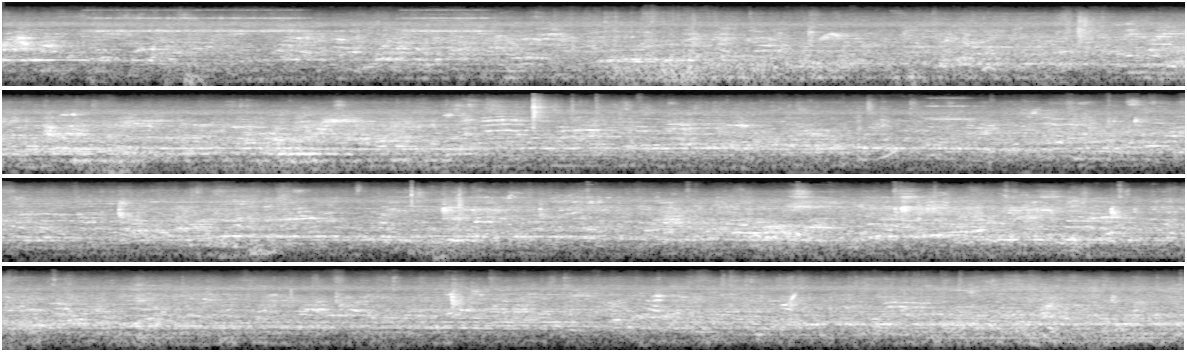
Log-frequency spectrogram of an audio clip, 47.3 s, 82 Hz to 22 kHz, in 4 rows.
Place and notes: {"title": "Calle Dietro Il Paludo, Venezia VE, Italien - Venice Biennale - Belgic Pavillion - video installation", "date": "2022-07-11 12:00:00", "description": "At the venice Biennale 2022 - inside the exhibition of the belgic pavillion showing the video installation \"the nature of the game\" by Francis Alÿs. The sound of children voices performing different games out of several different countries plus visitors in the crowded exhibition hall.\ninternational enviroments and sound- and art scapes", "latitude": "45.43", "longitude": "12.36", "altitude": "4", "timezone": "Europe/Rome"}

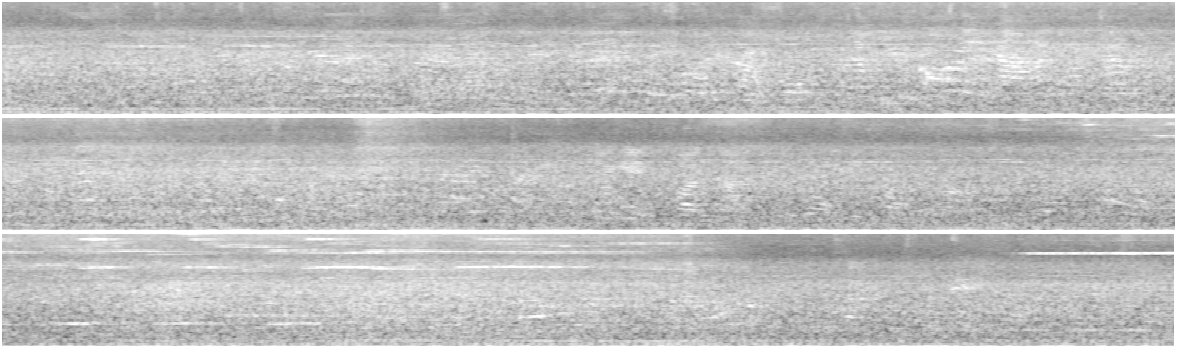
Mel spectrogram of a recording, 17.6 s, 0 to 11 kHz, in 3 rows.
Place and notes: {"title": "New Taipei City, Taiwan - Bus Transfer Station", "date": "2012-10-31 20:17:00", "latitude": "25.01", "longitude": "121.46", "altitude": "14", "timezone": "Asia/Taipei"}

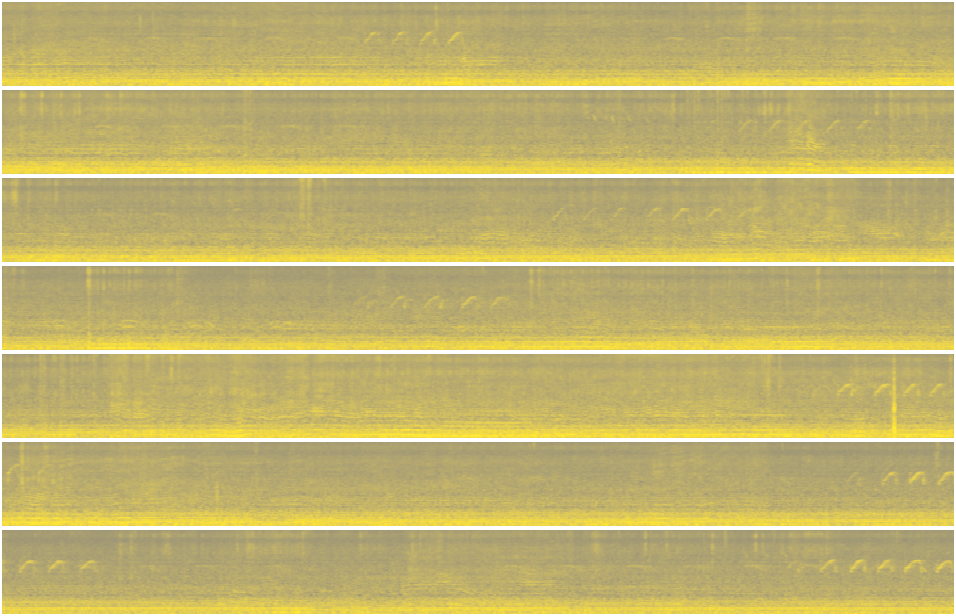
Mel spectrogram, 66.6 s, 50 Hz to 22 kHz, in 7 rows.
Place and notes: {"title": "퇴골계곡 꿀벌집들 Taegol valley apiary undisturbed bees", "date": "2020-04-03 10:00:00", "description": "퇴골계곡 꿀벌집들_Taegol valley apiary_undisturbed bees_", "latitude": "37.93", "longitude": "127.64", "altitude": "227", "timezone": "Asia/Seoul"}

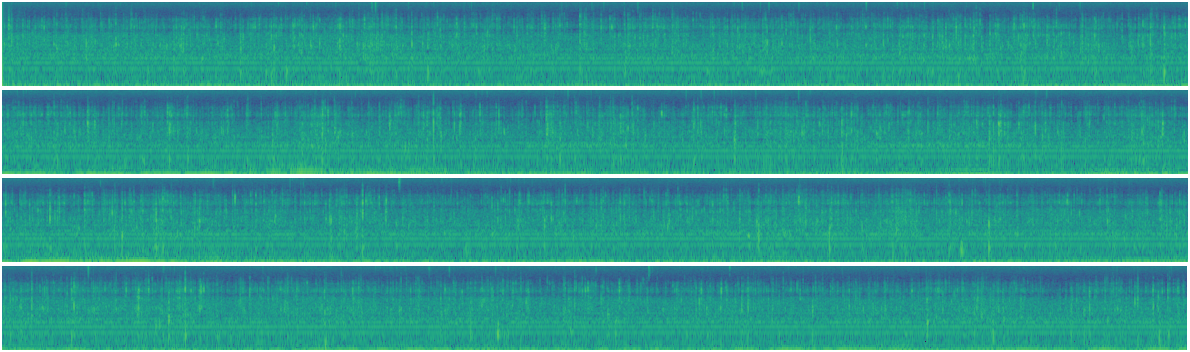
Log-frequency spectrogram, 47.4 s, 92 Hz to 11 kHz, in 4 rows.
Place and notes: {"title": "Utena, Lithuania, snowflakes on soviet barrack", "date": "2018-12-01 15:20:00", "description": "snowflakes fall on abandoned soviet army building. recorded with two contact mics and electromagnetic antenna priezor", "latitude": "55.51", "longitude": "25.64", "altitude": "135", "timezone": "GMT+1"}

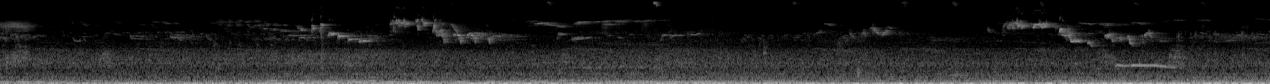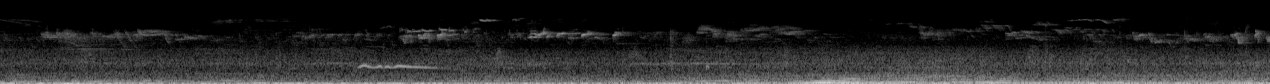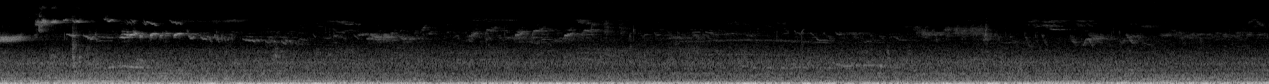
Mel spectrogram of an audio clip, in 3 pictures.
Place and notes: {"title": "Pergola, Malvern, UK - Early Morning Ambience", "date": "2021-09-17 05:02:00", "description": "5am, the first birds and the last owls, shots, ducks land and take off, traffic begins.", "latitude": "52.08", "longitude": "-2.33", "altitude": "120", "timezone": "Europe/London"}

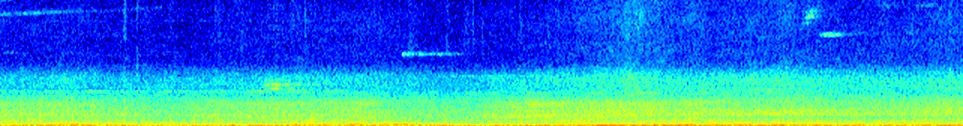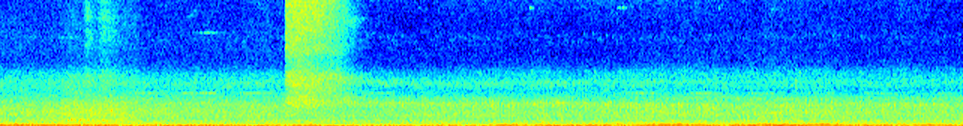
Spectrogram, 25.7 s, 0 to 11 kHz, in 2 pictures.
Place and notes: {"title": "Fuxing N. Rd., Taipei City - To MRT station", "date": "2014-04-03 12:57:00", "description": "Walking in the To MRT station, Traffic Sound, Walking towards the South direction", "latitude": "25.06", "longitude": "121.54", "altitude": "19", "timezone": "Asia/Taipei"}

